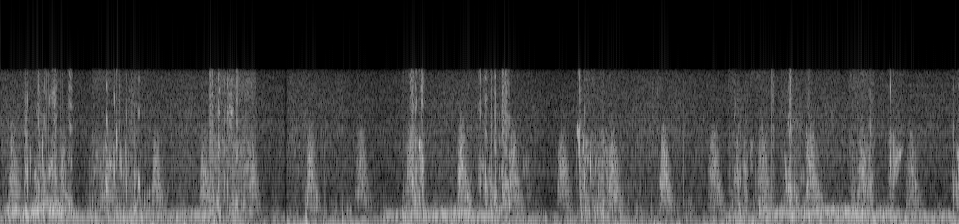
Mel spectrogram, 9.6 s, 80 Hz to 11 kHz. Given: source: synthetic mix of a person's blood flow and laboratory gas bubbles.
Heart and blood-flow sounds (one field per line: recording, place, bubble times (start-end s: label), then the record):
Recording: Doppler ultrasound of blood flow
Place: subclavian vein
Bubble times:
0.18-0.78 s: bubbles
0.85-1.54 s: bubbles
1.98-2.56 s: bubbles
4.00-4.30 s: bubbles
4.63-4.71 s: bubbles
4.77-5.33 s: bubbles
5.75-6.19 s: bubbles
7.27-8.14 s: bubbles
8.48-8.76 s: bubbles
8.86-9.04 s: bubbles
9.50-9.59 s: bubbles
From the record:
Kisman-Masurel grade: 332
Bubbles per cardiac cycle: rolling drumbeat, 9 or more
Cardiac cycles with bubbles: 50 to 99%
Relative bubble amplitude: moderate (0.250 to 0.450)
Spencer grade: 3 (all of the cardiac periods contain showers or single bubble signals, but not dominating or overriding the cardiac motion signals)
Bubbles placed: anywhere in the cardiac cycle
